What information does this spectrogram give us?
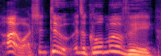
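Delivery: very high mock-enthusiastic voice; exaggerated high-pitched agreement; mimicked fan. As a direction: parody a friend chiming in. Mimics friend Jake agreeing.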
